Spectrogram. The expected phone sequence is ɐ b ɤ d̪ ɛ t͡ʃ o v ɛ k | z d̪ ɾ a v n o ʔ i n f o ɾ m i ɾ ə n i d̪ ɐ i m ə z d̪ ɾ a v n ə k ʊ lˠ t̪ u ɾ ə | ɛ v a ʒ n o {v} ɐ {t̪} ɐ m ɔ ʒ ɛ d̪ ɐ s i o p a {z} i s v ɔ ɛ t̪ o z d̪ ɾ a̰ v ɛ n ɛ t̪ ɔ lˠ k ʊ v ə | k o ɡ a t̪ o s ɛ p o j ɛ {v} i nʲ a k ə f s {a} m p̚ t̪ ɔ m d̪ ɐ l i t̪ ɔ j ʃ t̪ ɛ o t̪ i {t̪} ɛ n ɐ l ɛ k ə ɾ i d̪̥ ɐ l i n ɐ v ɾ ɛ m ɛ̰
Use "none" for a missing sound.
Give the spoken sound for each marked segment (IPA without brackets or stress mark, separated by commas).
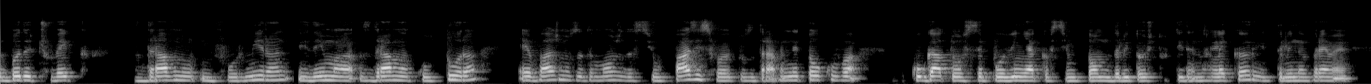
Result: z, d̪, z, v, i, d̪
